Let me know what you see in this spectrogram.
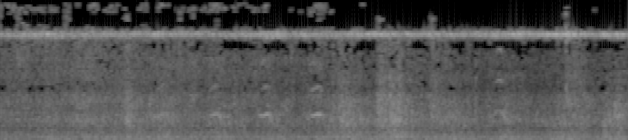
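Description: Passenger train running across a steel truss bridge: a loud, steady rumble of wheels on rails heard from outside the coach, with a few faint knocks.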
